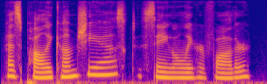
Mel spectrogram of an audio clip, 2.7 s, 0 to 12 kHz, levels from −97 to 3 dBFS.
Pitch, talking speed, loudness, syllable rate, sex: 200 Hz, 200 wpm, -18 LUFS, 5.5 syllables/s, female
